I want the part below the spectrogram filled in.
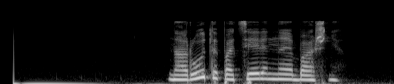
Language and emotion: Russian, neutral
